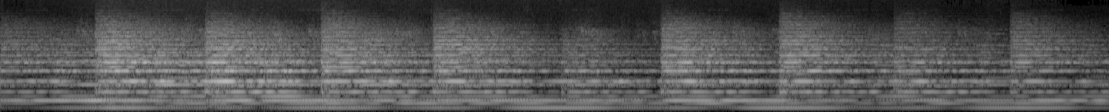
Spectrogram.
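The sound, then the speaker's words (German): Church tower bells of St. Peter in Zurich's old town peal continuously, with overlapping strikes roughly every second and a deep humming resonance beneath, loud and full with no voices present. “Und während die Turmuhr noch am Ausläuten ist”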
